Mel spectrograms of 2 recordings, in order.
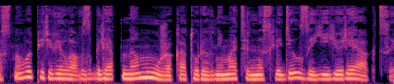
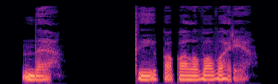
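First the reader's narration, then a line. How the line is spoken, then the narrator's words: Quiet. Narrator (Russian): тихо произнес он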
